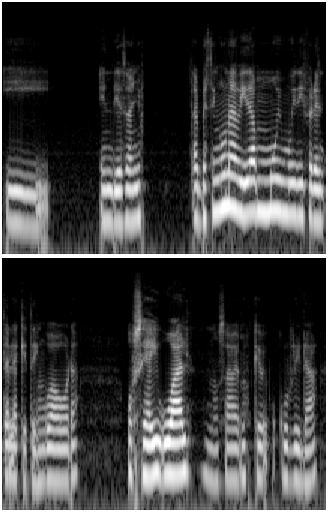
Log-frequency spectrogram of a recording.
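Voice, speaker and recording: A woman speaks at a medium pitch in a dark, mellow tone, fairly slowly and with fairly even intonation. Long, frequent pauses break her speech, and room echo is audible. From Colombia, Cartagena. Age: 20s. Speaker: podcast host. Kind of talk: personal monologue.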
